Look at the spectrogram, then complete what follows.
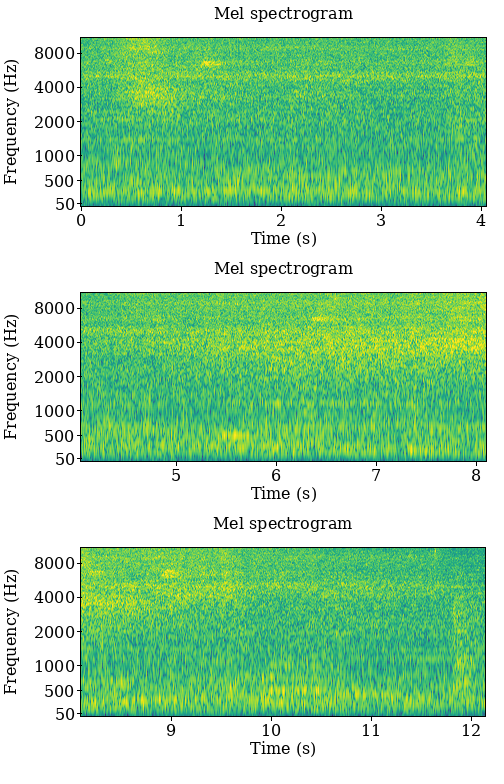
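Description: Steady factory-floor machinery noise from a beer-keg handling line, a constant hiss-like din with a faint hum. A faint high chirp repeats every two to three seconds.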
